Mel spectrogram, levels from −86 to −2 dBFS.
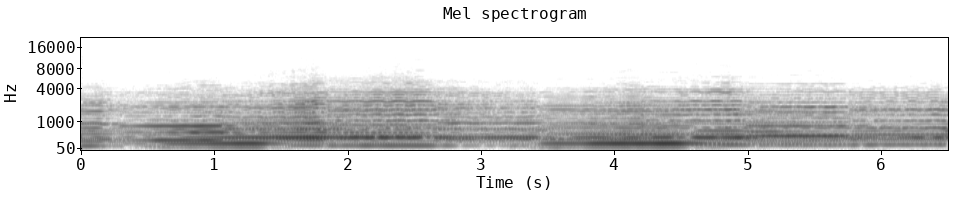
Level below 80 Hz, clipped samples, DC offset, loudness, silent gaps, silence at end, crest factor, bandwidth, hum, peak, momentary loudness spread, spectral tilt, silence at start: -64 dBFS; under 0.1%; under 0.1%; -33 LUFS; none; 0 s; 14 dB; 6.2 kHz; none; -20 dBFS; 9 LU; -8.5 dB/octave; 0 s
